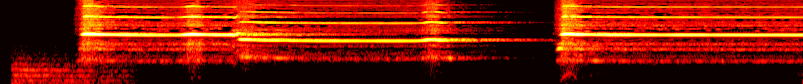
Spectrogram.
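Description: Shrill Japanese bamboo flute playing long, held high notes: a note starts sharply about half a second in and steps down to a lower one that fades out by about four seconds, then after a brief silence a new high note is held.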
